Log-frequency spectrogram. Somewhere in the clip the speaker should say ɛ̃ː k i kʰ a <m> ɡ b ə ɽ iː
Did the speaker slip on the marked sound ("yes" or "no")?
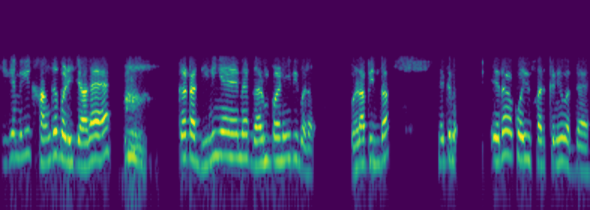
yes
